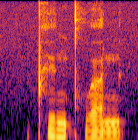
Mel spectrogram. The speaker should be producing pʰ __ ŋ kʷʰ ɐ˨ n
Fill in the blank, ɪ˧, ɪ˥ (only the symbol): ɪ˧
